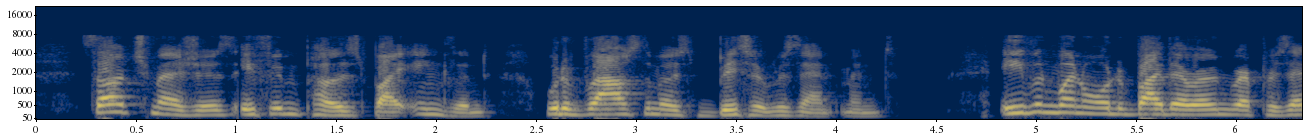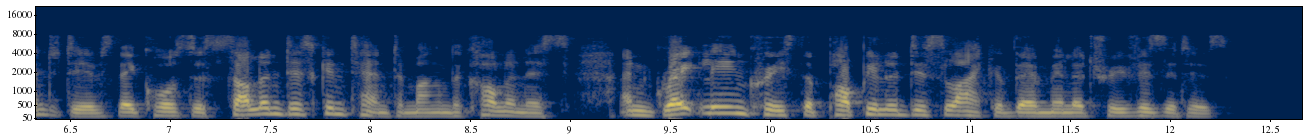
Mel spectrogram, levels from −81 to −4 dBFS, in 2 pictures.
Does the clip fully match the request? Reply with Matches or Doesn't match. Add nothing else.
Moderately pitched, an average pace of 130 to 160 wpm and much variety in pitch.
Doesn't match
